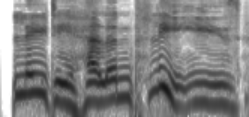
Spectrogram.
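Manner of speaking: pleading protest from a scandalised agent; embarrassed, urgent remonstrance; expostulating. A narrator's reading. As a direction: implore her to stop. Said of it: "the agent expostulated".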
